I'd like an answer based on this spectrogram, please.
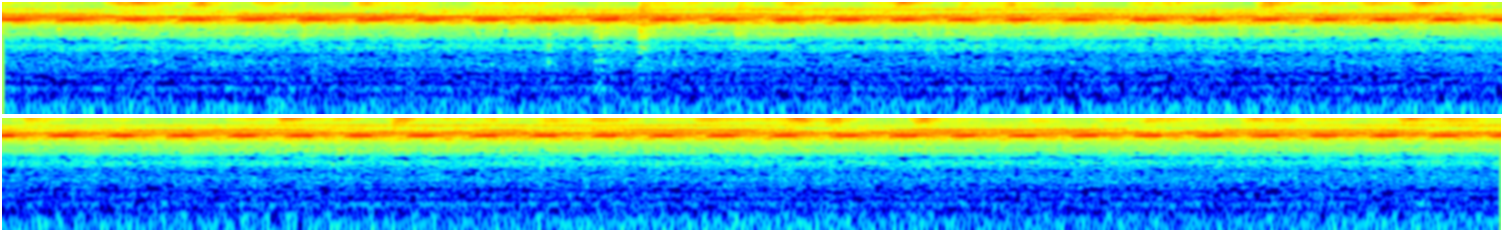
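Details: Night chorus of crickets in the jungle: shrill, regular chirps pulsing roughly three times each second, with a brief whistle-like tone near the start and a faint insect hiss.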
